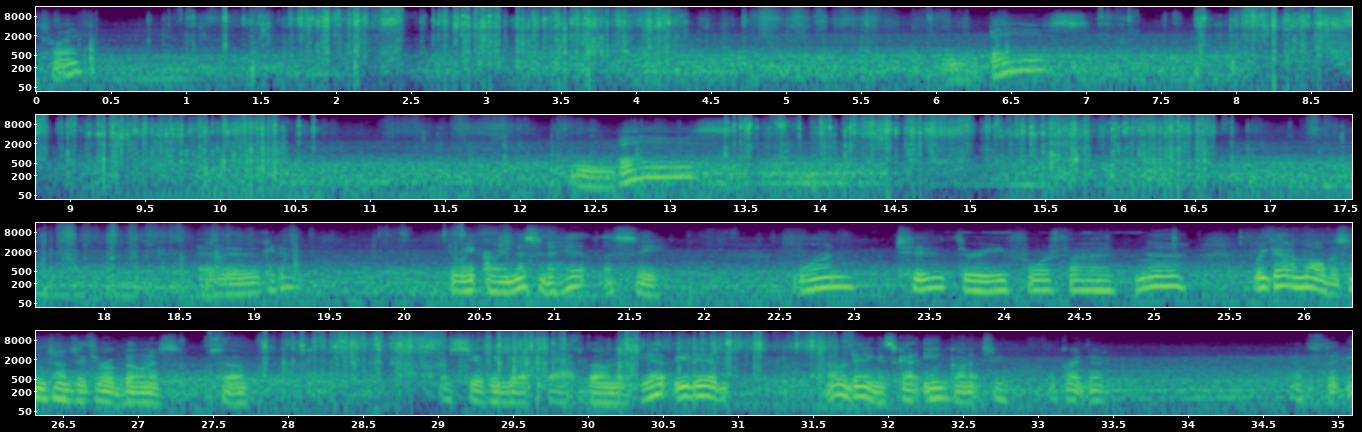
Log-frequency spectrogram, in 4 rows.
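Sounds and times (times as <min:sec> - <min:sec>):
foil pack crinkling and tearing: 0:00.8 - 0:05.6, 0:07.7 - 0:10.7, 0:13.3 - 0:16.8, 0:27.6 - 0:31.9
cards rustling and sliding: 0:00.8 - 0:06.3, 0:07.0 - 0:12.6, 0:13.3 - 0:20.9, 0:27.6 - 0:31.8.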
